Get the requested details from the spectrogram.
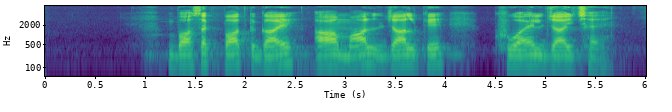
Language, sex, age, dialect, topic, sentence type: Maithili, male, 18-24, Bajjika, agriculture, statement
